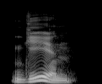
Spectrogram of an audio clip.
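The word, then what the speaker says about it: gehen: Например, пишется «ге-и-ха-и-н», а произносится «ген».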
